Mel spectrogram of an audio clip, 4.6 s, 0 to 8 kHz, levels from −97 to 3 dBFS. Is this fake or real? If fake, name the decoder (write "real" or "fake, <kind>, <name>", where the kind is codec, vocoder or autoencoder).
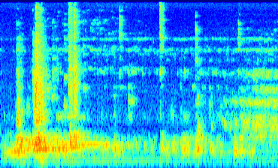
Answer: real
